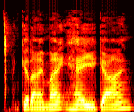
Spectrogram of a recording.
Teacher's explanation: Kind of going up at the end of a sentence. · Term: rising intonation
